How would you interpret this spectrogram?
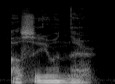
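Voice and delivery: put-on calm, low voice. Retelling how someone said goodbye before going in, imitating Ariel's low, slow voice. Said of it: "her voice was low. It was slower".

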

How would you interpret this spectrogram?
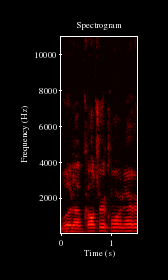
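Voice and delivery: ordinary talk, nothing marked

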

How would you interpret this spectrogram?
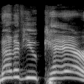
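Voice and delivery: very high, accusing screaming. Retelling how a mom screams at everyone at a party: imitating someone screaming. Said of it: "she screams at everyone".

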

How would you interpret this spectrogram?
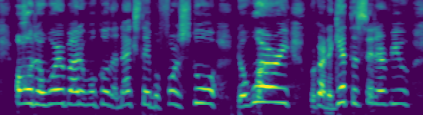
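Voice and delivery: mock encouraging, hyped-up voice. Retelling how their dad encouraged them in the car, imitating dad hyping them up. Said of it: "he was hyping me up".

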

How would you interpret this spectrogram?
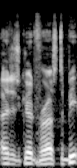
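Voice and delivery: deep voice, pitch dropped right down. Retelling what Peter says on the mountain: deep Peter voice. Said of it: "how do you know his voice was that deep?".

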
